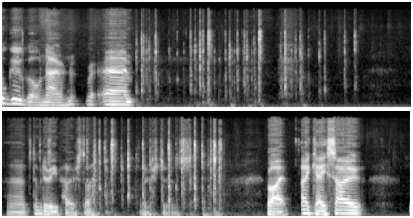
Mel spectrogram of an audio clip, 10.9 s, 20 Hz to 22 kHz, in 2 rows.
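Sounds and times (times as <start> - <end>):
speech: 0.0 - 2.0, 5.5 - 8.2, 9.0 - 10.9
typing on a computer keyboard: 1.8 - 4.8, 5.8 - 8.4.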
